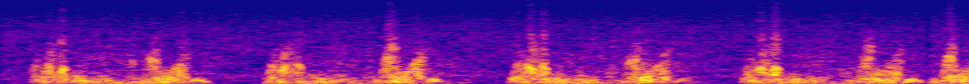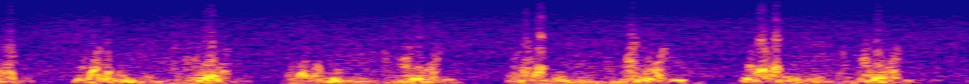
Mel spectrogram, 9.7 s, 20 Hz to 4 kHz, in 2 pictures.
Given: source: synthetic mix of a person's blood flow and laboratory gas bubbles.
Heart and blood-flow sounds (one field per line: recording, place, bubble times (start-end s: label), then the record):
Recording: Doppler ultrasound of blood flow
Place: precordium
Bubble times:
no bubbles
From the record:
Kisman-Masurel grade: 000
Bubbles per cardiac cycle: 0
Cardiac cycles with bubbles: 0%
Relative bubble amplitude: no bubbles discernible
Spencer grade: 0 (complete lack of bubble signals)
